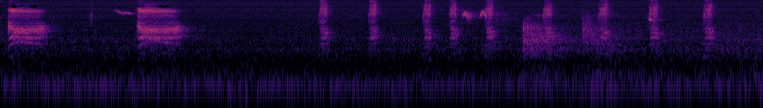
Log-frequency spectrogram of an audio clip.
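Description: A squirrel gives two long, harsh rasping barks, then a run of short, sharp chucks.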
